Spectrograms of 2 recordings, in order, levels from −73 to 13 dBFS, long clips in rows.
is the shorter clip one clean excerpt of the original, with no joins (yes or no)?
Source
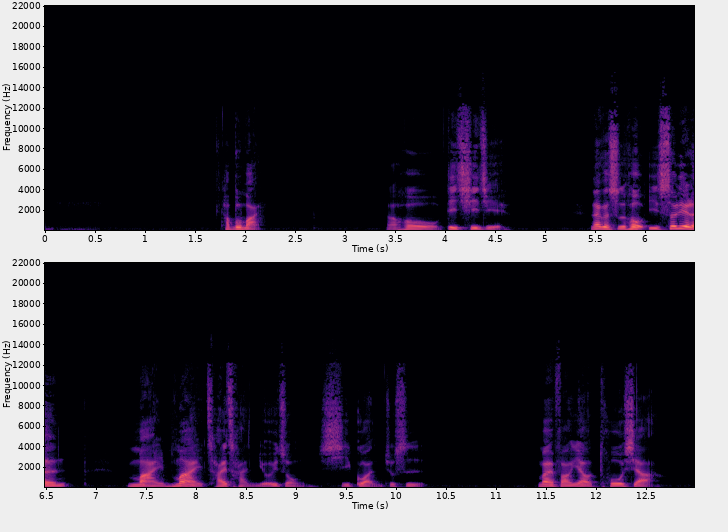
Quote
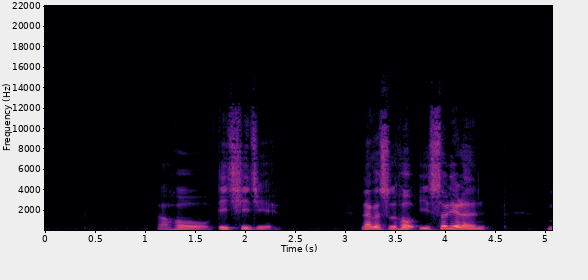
yes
